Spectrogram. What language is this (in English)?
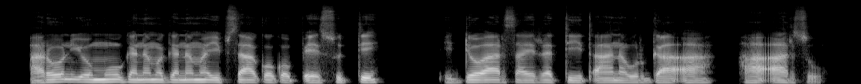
Oromo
